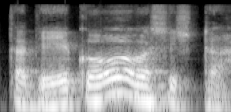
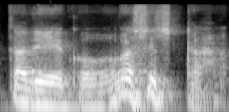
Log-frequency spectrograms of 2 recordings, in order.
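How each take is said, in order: First: The 'a' before vashishtah is fully pronounced. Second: The 'a' before vashishtah is barely pronounced. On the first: "వశిష్టః కాదు, అవశిష్టః" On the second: "కలిపి చదివినప్పుడు ఆ విడిగా pronounce చేయక్కర్లా, ఉండి ఉండనట్టు పలక"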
